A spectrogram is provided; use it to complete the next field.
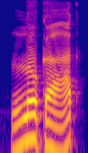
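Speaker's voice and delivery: sneering, mocking voice. He asks, seeing the narrator stunned, in a snide tone. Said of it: "ехидно так осведомился он".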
